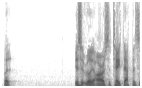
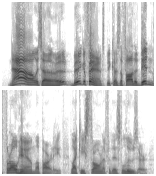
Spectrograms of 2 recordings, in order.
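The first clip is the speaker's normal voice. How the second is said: normal talking voice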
